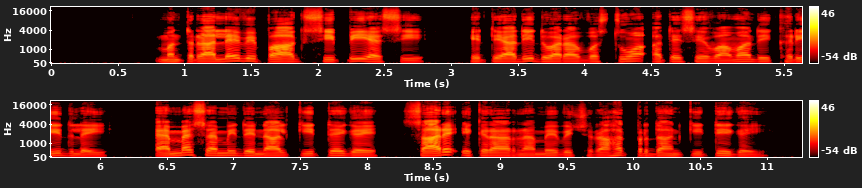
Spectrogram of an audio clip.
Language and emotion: Punjabi, neutral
